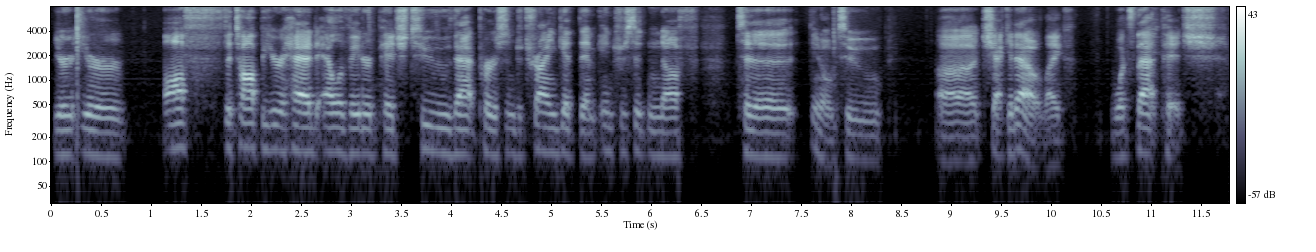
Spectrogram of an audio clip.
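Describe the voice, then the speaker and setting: A man hosting a casual talk stream, animated and quick to laugh, often repeating his words. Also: mid-range voice. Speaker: host. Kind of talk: casual podcast chat.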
